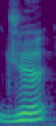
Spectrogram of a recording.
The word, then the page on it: juec: jue; Provençal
